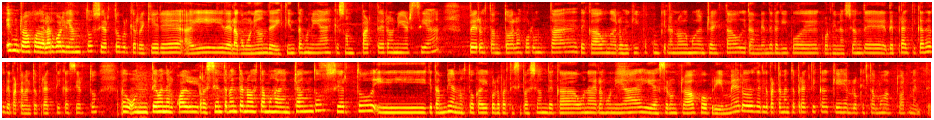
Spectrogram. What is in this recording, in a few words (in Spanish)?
cuña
